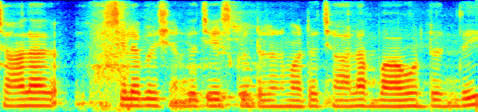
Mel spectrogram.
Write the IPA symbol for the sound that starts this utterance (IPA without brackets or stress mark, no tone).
t͡ʃ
